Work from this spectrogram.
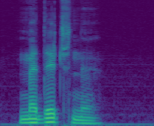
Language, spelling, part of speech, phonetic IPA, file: Polish, medyczny, adjective, [mɛˈdɨt͡ʃnɨ], Pl-medyczny.ogg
